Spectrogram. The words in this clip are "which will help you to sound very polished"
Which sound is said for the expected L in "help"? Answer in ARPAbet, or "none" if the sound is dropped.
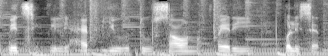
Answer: none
